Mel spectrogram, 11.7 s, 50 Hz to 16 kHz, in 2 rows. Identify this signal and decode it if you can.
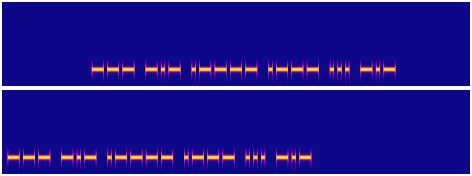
Morse code, heard as a keyed tone, about 25 wpm, 700 Hz. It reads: OK1JSK OK1JSK
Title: DXCC-100 Call Signs - 6 Characters - Repeated 2x - 25wpm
